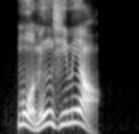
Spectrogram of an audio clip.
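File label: "莫名其妙", Mandarin Chinese; HSK6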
